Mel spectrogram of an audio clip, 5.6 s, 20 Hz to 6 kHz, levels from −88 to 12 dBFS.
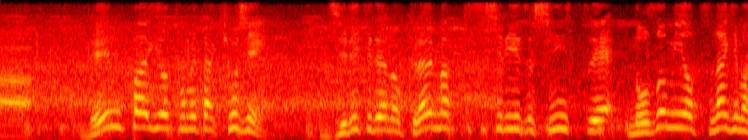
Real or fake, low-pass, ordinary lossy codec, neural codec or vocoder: real; 5.4 kHz; none; none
